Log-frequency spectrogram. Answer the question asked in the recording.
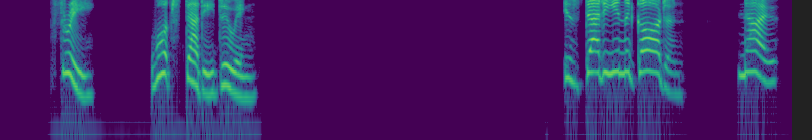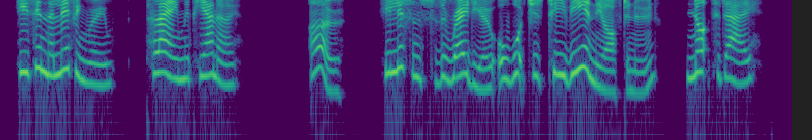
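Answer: Playing the piano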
